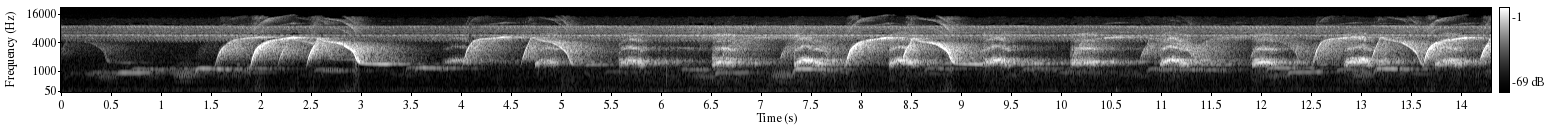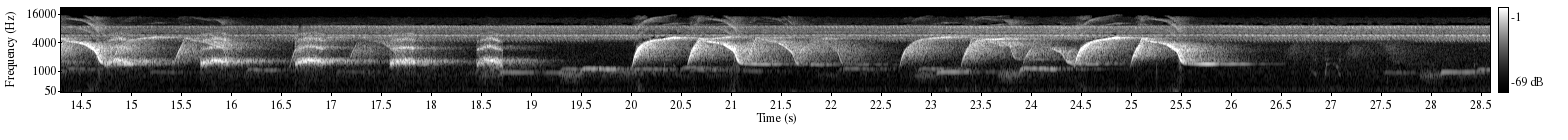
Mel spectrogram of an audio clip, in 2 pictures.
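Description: Loud whistled bird calls, each swooping sharply up and then gliding down, repeated in fast runs of about two a second with two short pauses, over a steady high insect drone.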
